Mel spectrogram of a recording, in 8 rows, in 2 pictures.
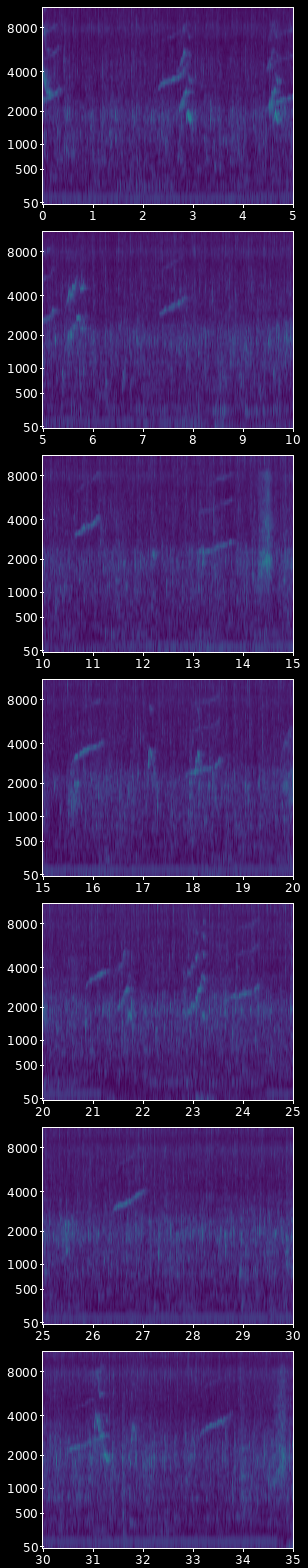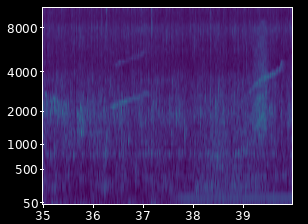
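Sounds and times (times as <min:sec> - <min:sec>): small birds chirping: 0:02.3 - 0:03.1, 0:07.3 - 0:08.0, 0:10.6 - 0:11.3, 0:15.5 - 0:16.3, 0:17.0 - 0:18.7, 0:20.8 - 0:21.9, 0:30.5 - 0:32.0, 0:33.1 - 0:33.8, 0:39.0 - 0:39.9.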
